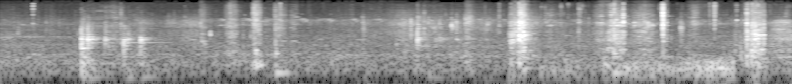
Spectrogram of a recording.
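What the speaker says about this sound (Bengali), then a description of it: "বেগুনগুলো সব কেটে নেব, একবারে নরম।" A knife slices through soft, freshly picked eggplants, producing scattered light taps and scrapes of blade on board, irregular and close, with small clinks in between and no talking.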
